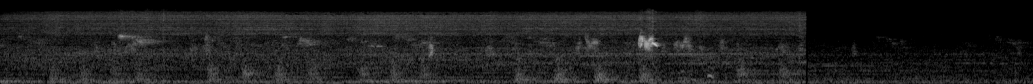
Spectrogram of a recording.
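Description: Red-whiskered bulbuls in an aviary giving short, scattered calls, the loudest about six and a half seconds in, over a steady hiss that cuts off suddenly about eight seconds in.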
